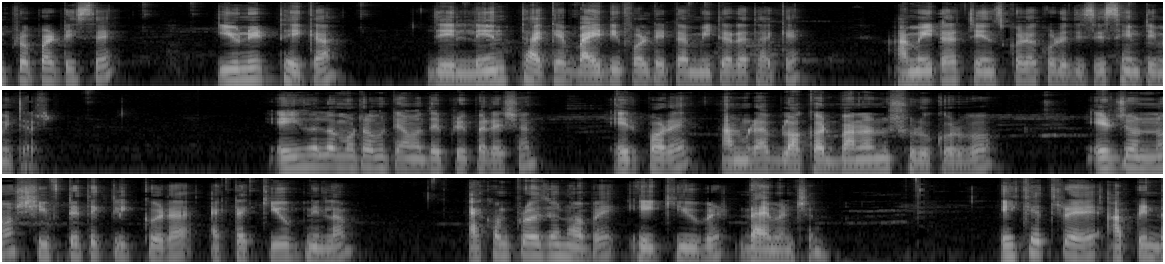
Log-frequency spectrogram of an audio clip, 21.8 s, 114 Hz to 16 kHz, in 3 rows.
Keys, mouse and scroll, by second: 4.3-7.3 drag, 11.1-14.2 middle drag, 14.5 shift+a.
